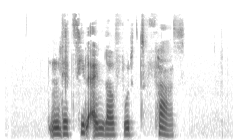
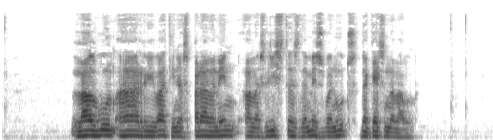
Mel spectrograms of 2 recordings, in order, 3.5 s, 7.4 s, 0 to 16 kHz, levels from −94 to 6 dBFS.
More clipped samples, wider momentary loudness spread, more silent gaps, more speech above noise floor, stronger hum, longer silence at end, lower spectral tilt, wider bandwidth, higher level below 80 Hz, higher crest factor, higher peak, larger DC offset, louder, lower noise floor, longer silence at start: neither; first, 14 LU vs 10 LU; neither; about the same, 47 dB vs 50 dB; neither; second, 0.75 s vs 1.2 s; second, -5 dB/octave vs -6.5 dB/octave; about the same, 11 kHz vs 11.5 kHz; second, -82 dBFS vs -56 dBFS; about the same, 20 dB vs 20 dB; second, -10 dBFS vs -4 dBFS; neither; second, -29 LUFS vs -23 LUFS; about the same, -76 dBFS vs -73 dBFS; second, 0.75 s vs 1.1 s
